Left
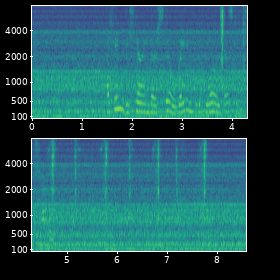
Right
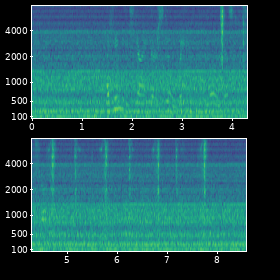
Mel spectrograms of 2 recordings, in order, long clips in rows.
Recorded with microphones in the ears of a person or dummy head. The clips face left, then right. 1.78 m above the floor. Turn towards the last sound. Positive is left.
turn(degrees=-85)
